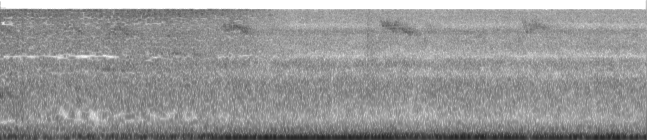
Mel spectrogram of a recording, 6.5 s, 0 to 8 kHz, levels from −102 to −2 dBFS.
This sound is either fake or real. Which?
real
